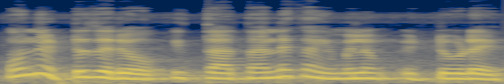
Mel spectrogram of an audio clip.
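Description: A woman's voice: medium pitch, brisk, noisy background, natural voice. A woman voicing a caring younger sister who talks earnestly and coaxes her sibling. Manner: earnest, coaxing.

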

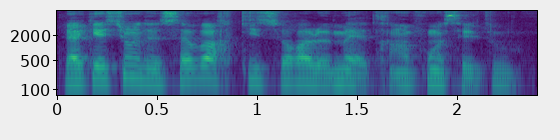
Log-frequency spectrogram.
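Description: Audiobook figure: a haughty, lecturing egg man, read by a man, slightly high voice. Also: fast, a little mellow, close to an everyday voice. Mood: smug. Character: pompous, condescending giant egg man. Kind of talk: audiobook character reading.

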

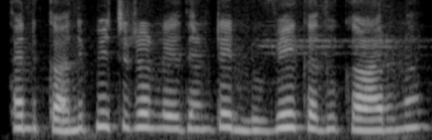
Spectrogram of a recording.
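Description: A woman's voice: sits high, steady tone, fairly quick, a little mellow. A woman voicing an angry young man who accuses another man of hiding a missing girl. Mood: accusing. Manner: accusing, demanding.

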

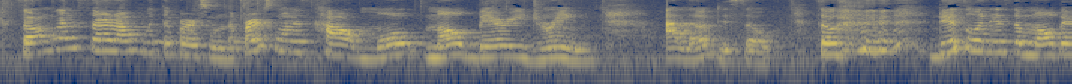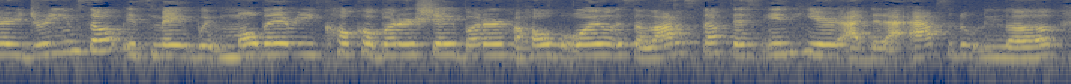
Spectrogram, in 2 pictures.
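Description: A bubbly woman with a fairly high voice and a lilt chats casually in a home vlog. She sounds a little off-mic, and her voice rings around an echoey room. A faint ambient hum sits underneath. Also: recorded from a distance. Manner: bubbly, excitable, addresses viewers as "you guys". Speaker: skincare business owner and vlogger. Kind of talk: casual product showcase vlog.

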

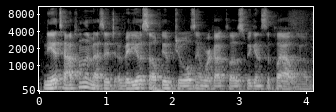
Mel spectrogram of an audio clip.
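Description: Seated at a round table in a small room, a young man narrates a scripted screenplay in a lowish voice at a quick pace. A shared desk microphone picks him up, with roomy echo and faint noise.

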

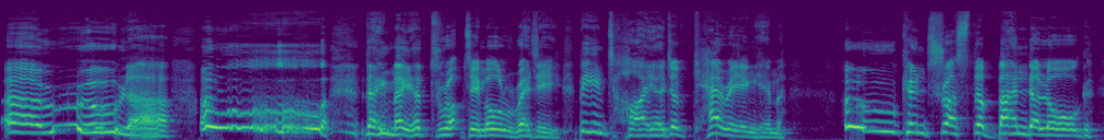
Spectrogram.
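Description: A man's voice: sits high, a little slow, hardly any pauses, fairly bright tone, pitched above the performer's own voice. A man doing a wailing grief-stricken old bear. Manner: wailing, panting, melodramatic. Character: old male bear teacher, wailing in despair.

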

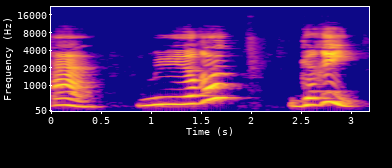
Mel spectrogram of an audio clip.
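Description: A woman teacher with a Moroccan accent, over-enunciating as she sounds out syllables slowly and deliberately in a reading lesson. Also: high-pitched, animated, fairly bright tone. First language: Moroccan Arabic. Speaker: teacher, channel host. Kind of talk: French reading lesson, explaining step by step. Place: indoors at a table, off camera. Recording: echoey room.

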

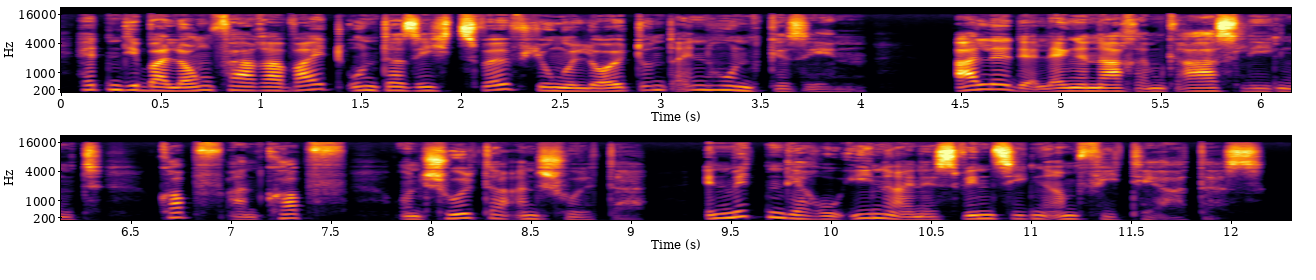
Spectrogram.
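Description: A woman narrating a children's audiobook with calm, measured storytelling. Her voice is low-pitched and the recording is close and dry, with no room sound around it. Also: no echo.

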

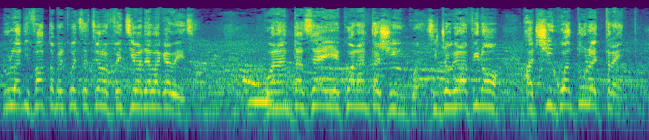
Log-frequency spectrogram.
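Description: A man's voice: extremely high pitch, fairly even intonation, quick pace. A man giving live play-by-play football commentary as a radio commentator. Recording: very noisy stadium, loud crowd. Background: loud crowd in an open stadium.

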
